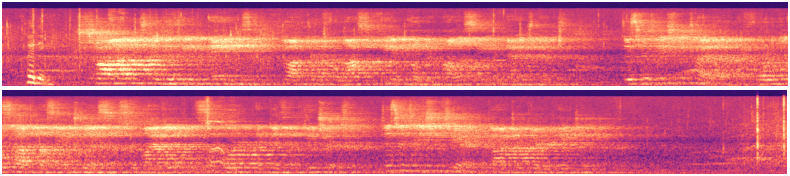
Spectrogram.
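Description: A man speaks over a loudspeaker in a large echoing hall.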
